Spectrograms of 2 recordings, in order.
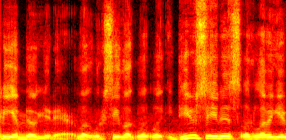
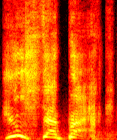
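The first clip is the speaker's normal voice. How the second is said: slow, much higher shouted warning from a bodyguard; bodyguard shouting; 13 semitones higher, much slower than usual. Retold or imitated. Bodyguard shouting at the fan near Don King, slow high warning. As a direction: bark it again, pushing him away. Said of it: "They go".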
